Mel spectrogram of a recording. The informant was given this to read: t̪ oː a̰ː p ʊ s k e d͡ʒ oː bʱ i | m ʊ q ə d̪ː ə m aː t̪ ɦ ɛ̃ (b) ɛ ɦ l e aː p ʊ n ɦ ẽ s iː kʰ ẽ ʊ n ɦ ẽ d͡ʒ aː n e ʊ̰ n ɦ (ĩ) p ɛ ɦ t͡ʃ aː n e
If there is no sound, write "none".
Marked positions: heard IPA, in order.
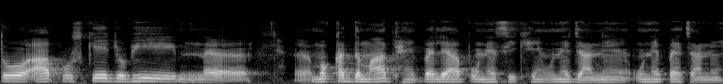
p, ẽ

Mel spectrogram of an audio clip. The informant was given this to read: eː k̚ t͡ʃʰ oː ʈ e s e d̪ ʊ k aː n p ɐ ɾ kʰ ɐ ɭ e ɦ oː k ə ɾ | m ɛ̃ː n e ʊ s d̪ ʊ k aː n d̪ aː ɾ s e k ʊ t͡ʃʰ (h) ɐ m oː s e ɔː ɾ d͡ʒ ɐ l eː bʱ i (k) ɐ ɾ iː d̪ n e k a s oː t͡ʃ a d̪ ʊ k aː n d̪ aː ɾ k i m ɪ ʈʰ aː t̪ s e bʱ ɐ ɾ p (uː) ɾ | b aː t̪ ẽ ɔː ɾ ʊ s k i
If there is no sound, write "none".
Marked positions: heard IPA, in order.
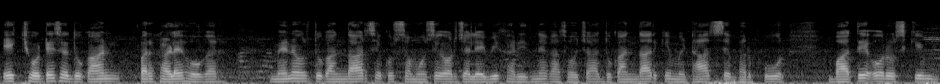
s, x, uː

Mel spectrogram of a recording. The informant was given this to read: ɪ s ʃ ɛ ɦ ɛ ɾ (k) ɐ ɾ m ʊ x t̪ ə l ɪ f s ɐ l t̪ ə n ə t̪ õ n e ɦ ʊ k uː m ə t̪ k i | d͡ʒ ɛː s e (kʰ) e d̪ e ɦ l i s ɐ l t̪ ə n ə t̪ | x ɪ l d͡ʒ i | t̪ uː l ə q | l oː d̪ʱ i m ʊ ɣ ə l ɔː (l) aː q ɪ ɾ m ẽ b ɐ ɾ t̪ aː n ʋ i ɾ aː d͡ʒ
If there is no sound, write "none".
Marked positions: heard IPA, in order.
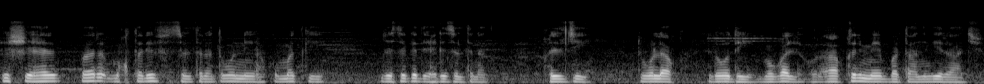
p, k, ɾ

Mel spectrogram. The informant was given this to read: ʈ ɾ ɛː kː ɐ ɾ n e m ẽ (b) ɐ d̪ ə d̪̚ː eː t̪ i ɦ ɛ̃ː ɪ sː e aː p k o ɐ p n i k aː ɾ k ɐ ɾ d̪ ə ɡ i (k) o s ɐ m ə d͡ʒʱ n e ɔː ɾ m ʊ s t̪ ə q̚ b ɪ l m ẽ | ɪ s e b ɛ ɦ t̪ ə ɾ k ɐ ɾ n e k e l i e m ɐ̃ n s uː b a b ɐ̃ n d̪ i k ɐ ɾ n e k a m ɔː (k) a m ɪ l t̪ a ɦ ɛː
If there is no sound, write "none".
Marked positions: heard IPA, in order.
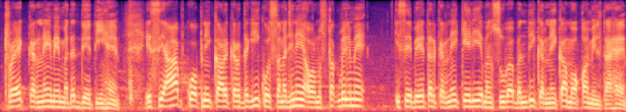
m, k, q

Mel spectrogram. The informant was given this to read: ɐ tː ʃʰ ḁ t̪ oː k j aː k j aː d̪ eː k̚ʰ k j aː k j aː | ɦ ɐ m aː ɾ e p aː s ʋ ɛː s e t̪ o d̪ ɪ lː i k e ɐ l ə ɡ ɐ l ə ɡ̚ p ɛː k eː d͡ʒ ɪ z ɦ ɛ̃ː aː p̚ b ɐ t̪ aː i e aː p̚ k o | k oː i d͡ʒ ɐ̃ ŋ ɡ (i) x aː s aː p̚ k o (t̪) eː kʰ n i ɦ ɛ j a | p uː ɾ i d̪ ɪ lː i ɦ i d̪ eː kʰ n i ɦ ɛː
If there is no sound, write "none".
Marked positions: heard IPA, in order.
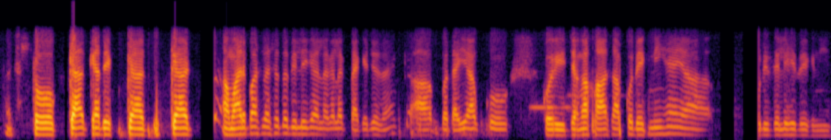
a, d̪

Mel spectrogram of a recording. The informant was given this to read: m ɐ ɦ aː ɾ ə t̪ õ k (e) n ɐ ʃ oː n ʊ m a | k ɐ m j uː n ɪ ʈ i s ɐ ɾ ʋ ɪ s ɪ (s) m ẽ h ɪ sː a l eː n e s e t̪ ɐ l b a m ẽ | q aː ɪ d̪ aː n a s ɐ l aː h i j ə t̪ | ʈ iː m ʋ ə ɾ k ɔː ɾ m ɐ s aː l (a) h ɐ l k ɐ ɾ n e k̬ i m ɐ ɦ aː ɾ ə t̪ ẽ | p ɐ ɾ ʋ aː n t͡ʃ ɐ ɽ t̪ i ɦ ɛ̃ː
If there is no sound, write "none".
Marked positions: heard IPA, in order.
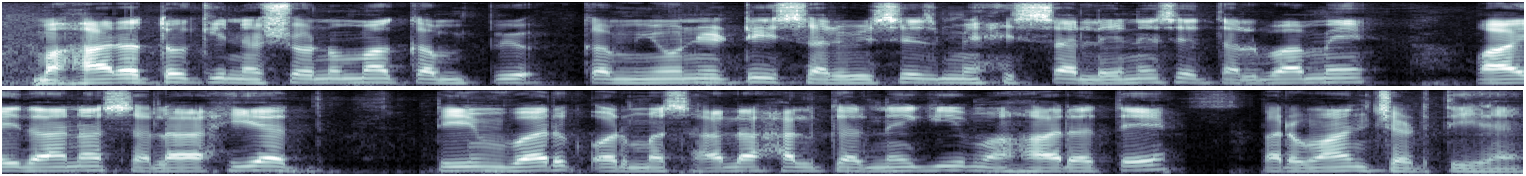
i, z, a

